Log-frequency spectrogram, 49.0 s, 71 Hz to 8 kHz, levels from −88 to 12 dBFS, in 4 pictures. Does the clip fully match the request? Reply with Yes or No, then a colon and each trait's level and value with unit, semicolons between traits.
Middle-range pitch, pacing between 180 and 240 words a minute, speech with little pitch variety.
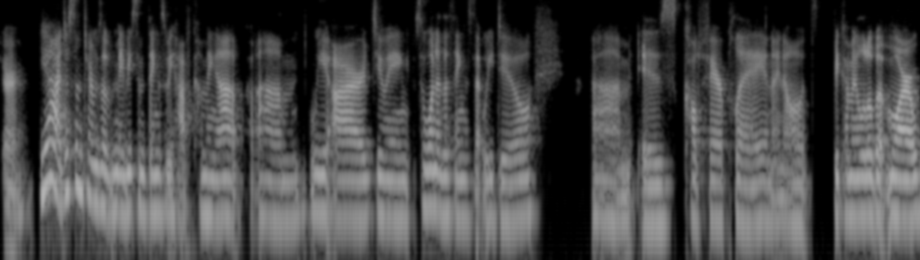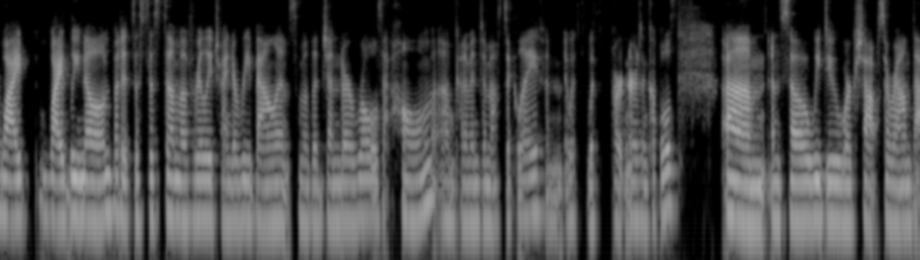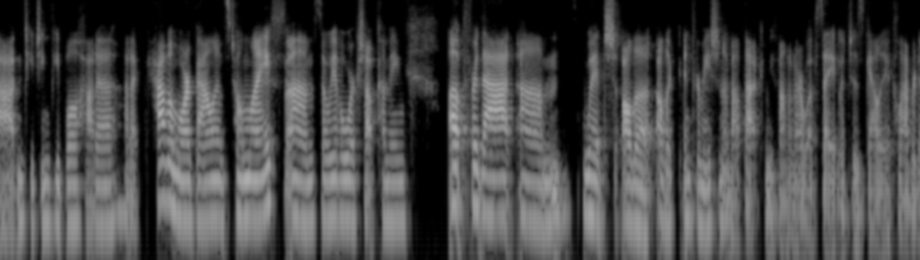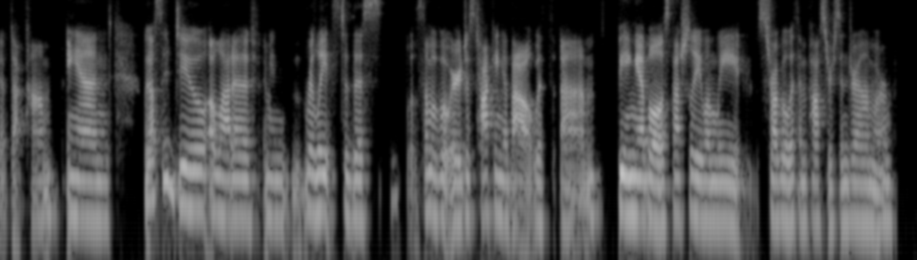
Yes: medium, 150 Hz; average, 185 wpm; narrow, 2.0 semitones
